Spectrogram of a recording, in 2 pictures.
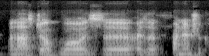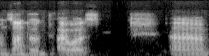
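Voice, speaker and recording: Slow german guy in his 60s, bright forceful voice, lots of ums, muffled call audio. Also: medium pitch. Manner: halting, many fillers, dry joking. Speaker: webinar guest. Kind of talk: casual self-introduction. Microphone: video call.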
